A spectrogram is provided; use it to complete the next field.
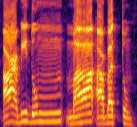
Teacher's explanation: عابدم دال کو میم سے ملائیں گے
